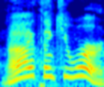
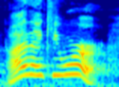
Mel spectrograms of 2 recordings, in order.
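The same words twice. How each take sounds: First: Much higher, sing-song insistence; insistent servant girl. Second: Very high, held sing-song taunt; mocking servant girl. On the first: Retold or imitated. Servant girl pressing Peter again, high needling voice. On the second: Servant girl taunting Peter a third time, very high mocking voice.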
